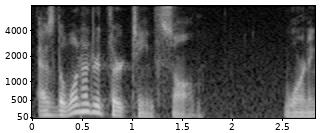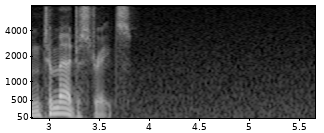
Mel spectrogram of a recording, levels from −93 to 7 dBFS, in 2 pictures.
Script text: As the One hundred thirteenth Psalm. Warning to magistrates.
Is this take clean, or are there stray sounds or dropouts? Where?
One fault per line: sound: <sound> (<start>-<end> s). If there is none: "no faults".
no faults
